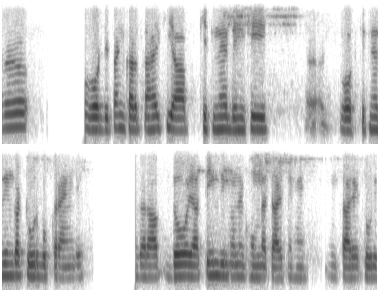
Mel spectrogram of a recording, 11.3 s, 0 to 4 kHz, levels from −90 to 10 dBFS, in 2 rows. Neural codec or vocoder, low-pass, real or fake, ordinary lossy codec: none; 3.6 kHz; real; Opus, 24 kbps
